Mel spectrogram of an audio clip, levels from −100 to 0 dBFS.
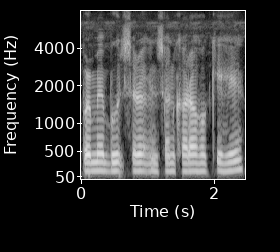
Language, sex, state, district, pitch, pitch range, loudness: Hindi, male, Arunachal Pradesh, Longding, 145 Hz, 145-150 Hz, -18 LUFS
